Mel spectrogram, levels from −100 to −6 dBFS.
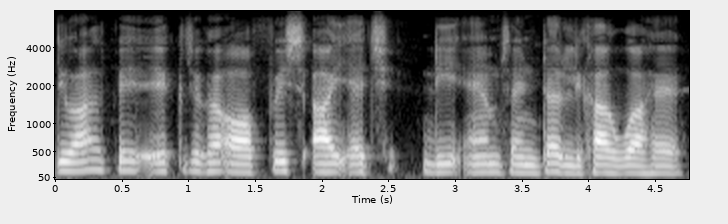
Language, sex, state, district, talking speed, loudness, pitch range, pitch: Hindi, male, Jharkhand, Deoghar, 100 wpm, -19 LUFS, 135-155 Hz, 140 Hz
